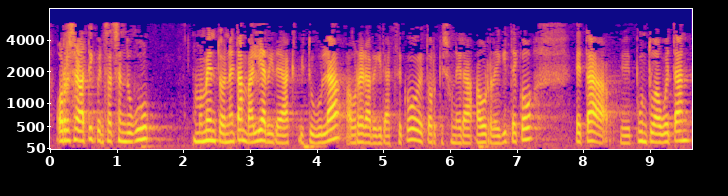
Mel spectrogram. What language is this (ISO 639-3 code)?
eus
